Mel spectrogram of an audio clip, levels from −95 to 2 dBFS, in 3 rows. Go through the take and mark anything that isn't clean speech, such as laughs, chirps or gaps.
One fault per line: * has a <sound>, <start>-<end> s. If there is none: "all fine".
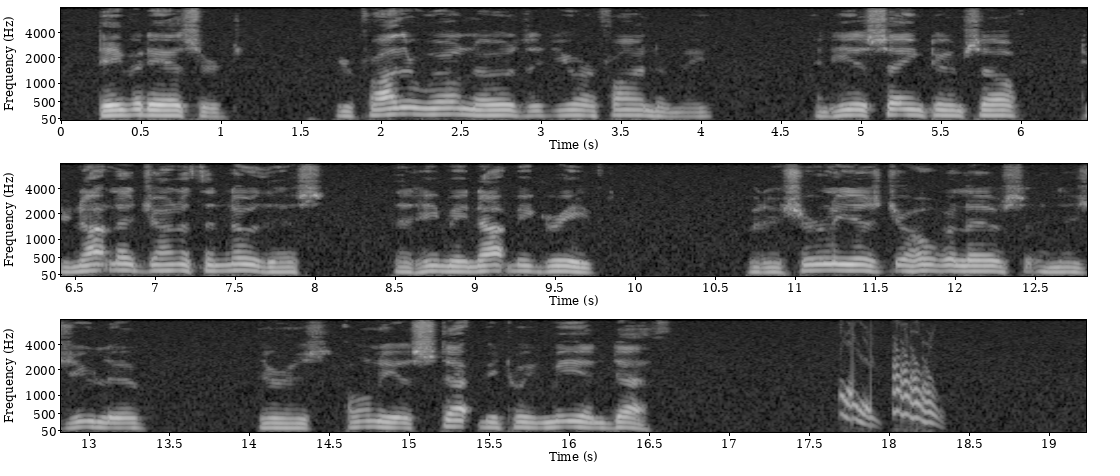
* has a chirp, 17.7-18.4 s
